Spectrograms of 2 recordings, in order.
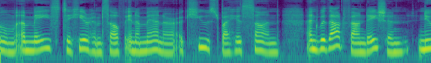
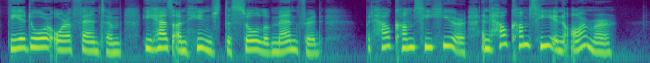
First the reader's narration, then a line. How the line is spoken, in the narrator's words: said Manfred mournfully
